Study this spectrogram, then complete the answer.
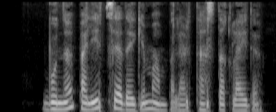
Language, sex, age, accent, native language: Uzbek, female, 18-24, Toshkent viloyati, Uzbek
